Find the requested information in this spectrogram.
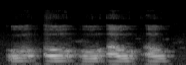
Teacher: बोलने में हमारा मुंह वृत के रूप में गोल होता है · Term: वृत मुखी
